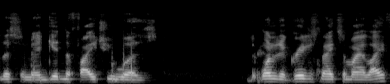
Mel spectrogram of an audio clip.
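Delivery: ordinary delivery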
